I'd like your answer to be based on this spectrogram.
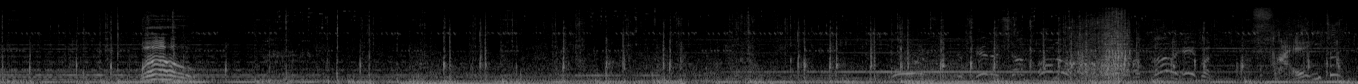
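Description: Horse hooves clip-clop in The Witcher 3 as the rider sets off, a steady rhythmic trot mixed with a whinny and game ambience, while someone speaks over it.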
